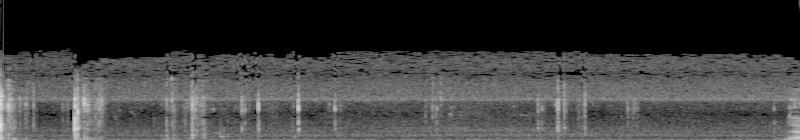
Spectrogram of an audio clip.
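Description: Clear plastic Plano tackle box being handled and opened: scattered light plastic clicks and rattles, the sharpest right at the start and another about half a second in, over a steady low hum.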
